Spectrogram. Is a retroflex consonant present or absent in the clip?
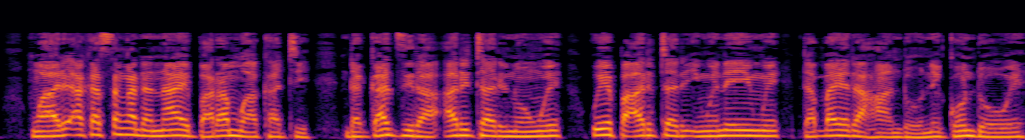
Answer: absent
